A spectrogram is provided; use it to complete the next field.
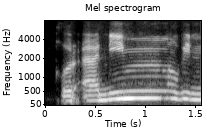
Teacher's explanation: Quranim bin nun, tanwin di bawah itu bertemu dengan mim, dia masuk terus jadi idgham ma'al gunnah dengan dua harakat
